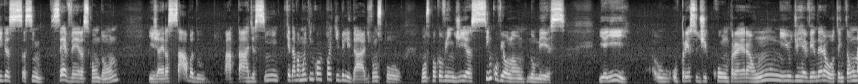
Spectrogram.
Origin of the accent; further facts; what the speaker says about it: Belo Horizonte, Minas Gerais, Brazil; Eu nasci e fui criado no Barreiro.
